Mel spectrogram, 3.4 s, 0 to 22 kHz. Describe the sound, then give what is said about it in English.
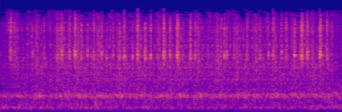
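A microfilm reader at the Boston Public Library winds a film of the Boston Herald, January 1919, with a steady mechanical whir and a fast, uneven rattling clatter running throughout, moderately loud, with no voices. “He opens a small box labeled Boston Herald, January 1919, and unwinds a ribbon of glossy black film.”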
